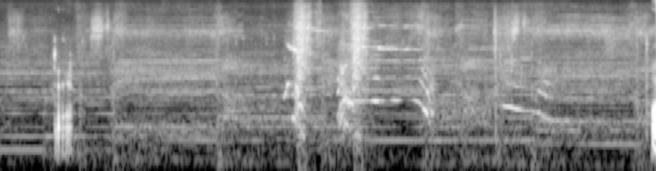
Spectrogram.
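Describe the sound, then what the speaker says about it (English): War dogs in the medieval combat game Battle Brothers yelp and whimper in short, sharp bursts amid clashing battle noise, with a spoken voice over the mix. "Poor dogs. I hate that sound."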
